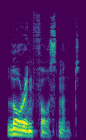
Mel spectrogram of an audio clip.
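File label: "law enforcement", British English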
